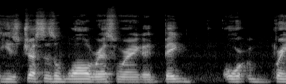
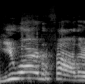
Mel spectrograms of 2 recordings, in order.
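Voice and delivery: talk show host; 9 semitones higher than usual. Retold or imitated. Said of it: "he's like".

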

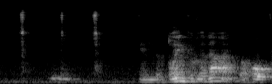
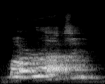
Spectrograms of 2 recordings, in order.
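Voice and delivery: much higher, louder blissful cry of the name; ecstatic answer; 6 dB louder than usual. Retold or imitated. Narrator answers the old devotee, loud ecstatic name. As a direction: answer in rapture. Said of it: "I was like".

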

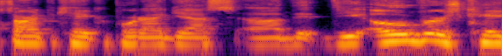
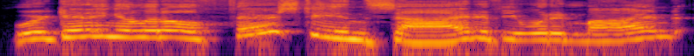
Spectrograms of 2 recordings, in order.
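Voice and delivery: put-on higher, overly polite drunk voice; mock-dainty drunk request, pitched up; drunk buddy; 8 semitones higher, slower than usual. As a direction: sweetly ask the bartender for a refill, sloshed and too formal. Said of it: "And I just hear him go".

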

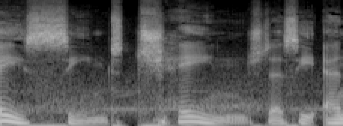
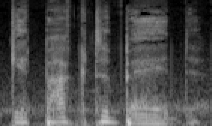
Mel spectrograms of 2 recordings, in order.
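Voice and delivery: unsteady; 2 semitones higher, 4 dB quieter than usual. Acted. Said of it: "he said unsteadily".

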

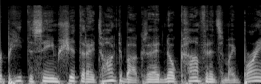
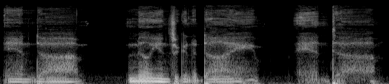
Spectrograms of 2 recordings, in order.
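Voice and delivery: low, hushed, solemn and grave; mock-serious emergency broadcast, breathy and low; Michael Moore impression; 3 semitones lower, 6 dB quieter than usual. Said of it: "I'm even doing it with more passion than he did".

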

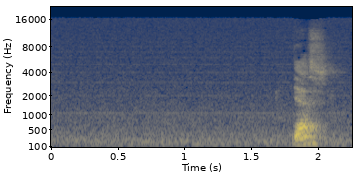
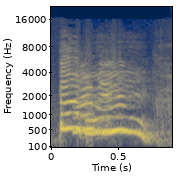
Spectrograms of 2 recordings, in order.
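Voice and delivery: excited shout. Real, not acted. Excited shout of actor's name.

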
